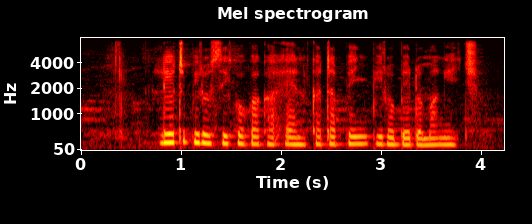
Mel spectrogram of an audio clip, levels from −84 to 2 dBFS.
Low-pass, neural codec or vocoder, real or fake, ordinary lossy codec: 7.2 kHz; none; real; none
